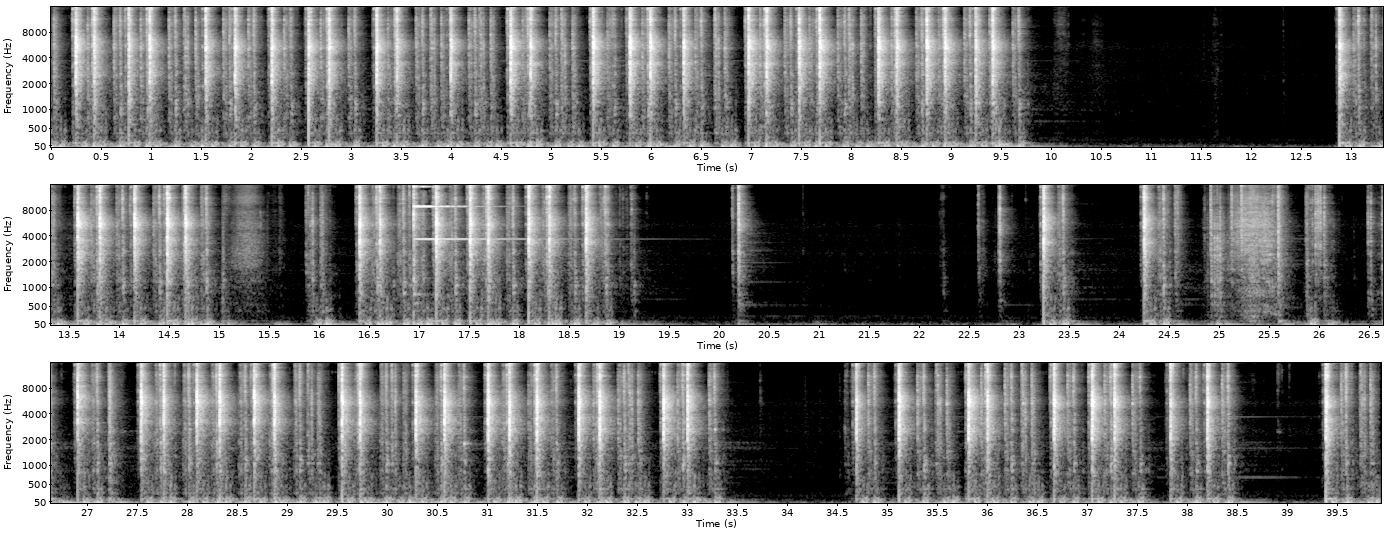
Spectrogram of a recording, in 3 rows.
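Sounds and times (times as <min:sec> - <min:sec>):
manual typewriter keystrokes: 0:00.0 - 0:09.8, 0:12.9 - 0:15.2, 0:15.9 - 0:19.3, 0:22.6 - 0:23.6, 0:24.2 - 0:25.2, 0:25.9 - 0:33.5, 0:34.6 - 0:38.6, 0:39.4 - 0:39.9
typewriter bell ring: 0:17.0 - 0:19.3.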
